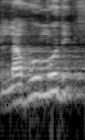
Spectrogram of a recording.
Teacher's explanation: یہاں پر دال میں قلقلہ ہوگا اور دال ساکن حرف ہے، تو یہ اپنے پیچھے والے متحرک حرف میم سے مل کر پڑھا جائے گا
